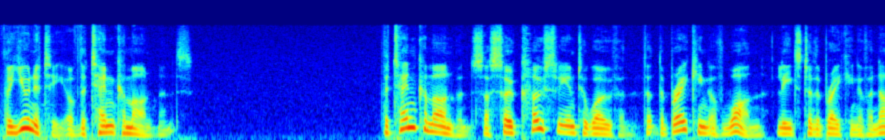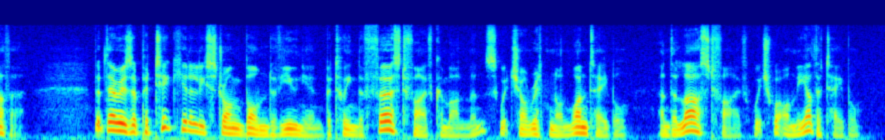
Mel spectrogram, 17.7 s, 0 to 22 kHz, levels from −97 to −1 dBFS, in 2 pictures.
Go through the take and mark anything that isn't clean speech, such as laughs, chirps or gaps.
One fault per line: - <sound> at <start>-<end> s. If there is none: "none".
none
